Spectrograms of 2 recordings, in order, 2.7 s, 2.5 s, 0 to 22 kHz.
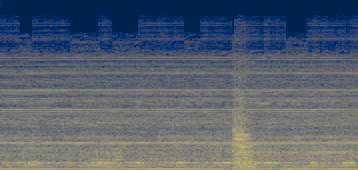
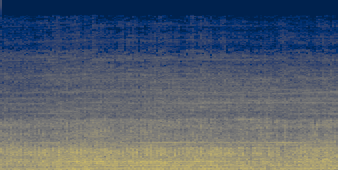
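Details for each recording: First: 3018 CNC engraving with a 0.5 cutter: a steady high spindle whine with an even hiss from the cut and one brief scrape; a smooth cut with little chatter or Z-axis movement and no burrs. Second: 3018 CNC engraving aluminum: harsh high-pitched rattling buzz over the spindle whine, the end mill chattering and the Z assembly vibrating all over the place.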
